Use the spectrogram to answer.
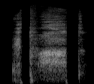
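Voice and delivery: hushed, breath-only whisper; whispered name. A narrator's reading. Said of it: "flüsterte ich".

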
